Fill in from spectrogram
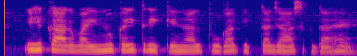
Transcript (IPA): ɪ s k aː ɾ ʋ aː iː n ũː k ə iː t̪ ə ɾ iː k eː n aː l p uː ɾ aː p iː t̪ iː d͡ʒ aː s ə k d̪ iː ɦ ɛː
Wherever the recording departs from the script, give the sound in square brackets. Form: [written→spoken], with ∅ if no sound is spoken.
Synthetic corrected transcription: ɪ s k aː ɾ ʋ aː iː n ũː k ə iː t̪ ə ɾ iː k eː n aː l p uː ɾ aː [p→k] iː t̪ [iː→aː] d͡ʒ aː s ə k d̪ [iː→aː] ɦ ɛː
